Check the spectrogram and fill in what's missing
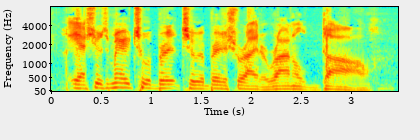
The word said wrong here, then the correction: Roald: R-O-A-L-D. – Roald Dahl. – D-A-H-L.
